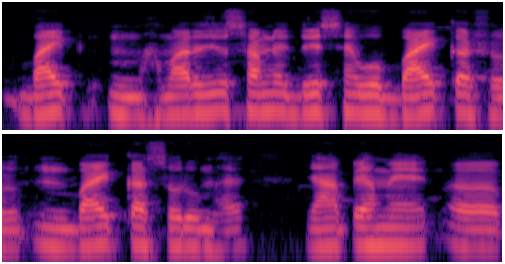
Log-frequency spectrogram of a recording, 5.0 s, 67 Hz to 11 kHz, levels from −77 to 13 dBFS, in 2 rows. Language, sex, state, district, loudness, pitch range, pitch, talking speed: Hindi, male, Bihar, Samastipur, -23 LUFS, 130-140 Hz, 135 Hz, 225 wpm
